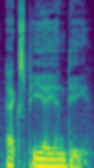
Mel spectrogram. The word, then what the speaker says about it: Xpand: bundle, and you need another plugin called Expand, spelled with an X, Xpand.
